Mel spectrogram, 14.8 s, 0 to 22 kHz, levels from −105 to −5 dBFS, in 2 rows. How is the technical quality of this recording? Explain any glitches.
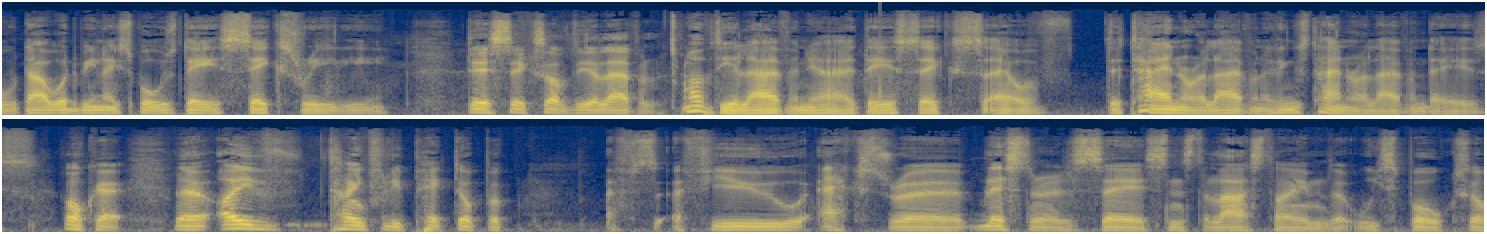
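The speech carries one glitch, a block of digital silence at about 4.39 s. For roughly 0.67 ms the sound drops out and returns with no fade. That fits a 32-sample buffer left unfilled in time. The abrupt edges produce a single brief tick.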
